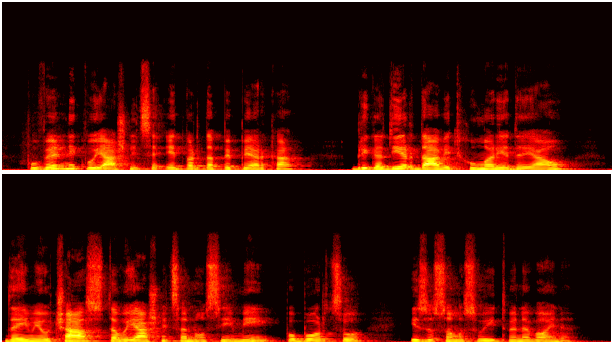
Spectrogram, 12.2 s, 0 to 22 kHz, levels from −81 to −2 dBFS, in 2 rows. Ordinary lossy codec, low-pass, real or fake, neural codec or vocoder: none; 14.4 kHz; fake; vocoder, 44.1 kHz, 128 mel bands, Pupu-Vocoder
